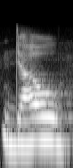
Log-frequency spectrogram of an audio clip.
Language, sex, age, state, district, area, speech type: Punjabi, female, 18-30, Punjab, Tarn Taran, rural, read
